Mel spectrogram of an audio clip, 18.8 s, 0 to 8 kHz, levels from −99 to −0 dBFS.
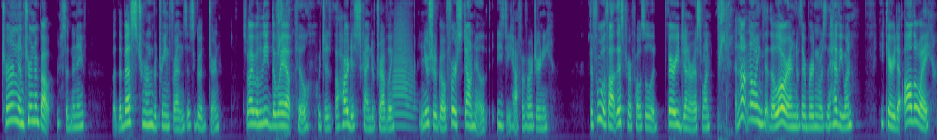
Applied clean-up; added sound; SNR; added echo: neural separator model SepFormer DNS4.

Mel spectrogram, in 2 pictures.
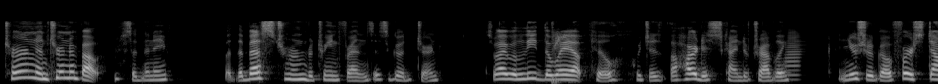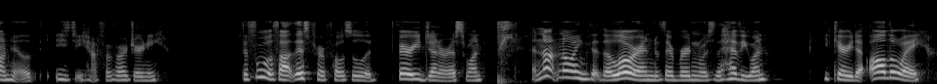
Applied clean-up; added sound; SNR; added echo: neural mask model DeepFilterNet 3.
